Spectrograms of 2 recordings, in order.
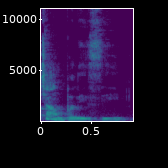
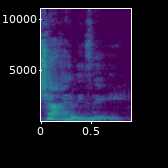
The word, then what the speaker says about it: Champs-Élysées: And in my mind, I pronouncing it how it's spelled, Champelisi. Well, everybody laughed at me that day. And I learned. It's not Champelisi, it's Champs-Élysées.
